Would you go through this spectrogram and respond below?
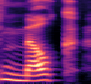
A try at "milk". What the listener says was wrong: There's a vowel change there for certain.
